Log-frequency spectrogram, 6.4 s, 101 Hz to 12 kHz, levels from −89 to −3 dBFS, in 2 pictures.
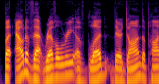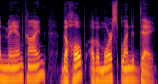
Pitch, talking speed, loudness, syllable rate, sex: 135 Hz, 170 wpm, -20 LUFS, 4.3 syllables/s, male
